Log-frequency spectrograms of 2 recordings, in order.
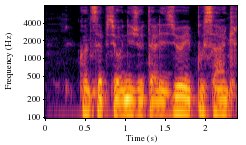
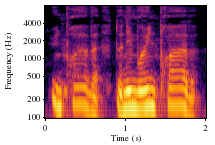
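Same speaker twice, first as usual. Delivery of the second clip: high, louder demand for proof; insistent; 6 semitones higher, 6 dB louder, slower than usual. A narrator's reading. Concepcion demands proof from the countess, insistent. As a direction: press hard, voice raised on the repeat. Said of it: "insista Concepcion".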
